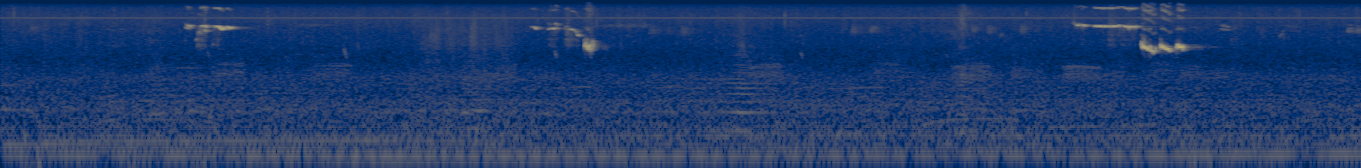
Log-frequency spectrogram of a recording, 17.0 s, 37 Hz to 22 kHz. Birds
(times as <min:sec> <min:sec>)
0:02.3 0:03.2, 0:06.6 0:08.7, 0:11.9 0:16.2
